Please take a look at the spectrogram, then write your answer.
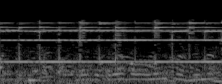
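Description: Small bells ring continuously at a village fair, with quick, repeated strikes and a sustained metallic tone, while a murmur of voices and crowd noise carries underneath.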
